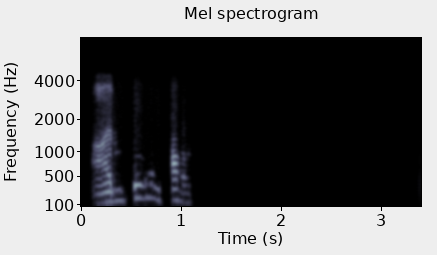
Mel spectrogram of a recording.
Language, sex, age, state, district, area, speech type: Dogri, male, 30-45, Jammu and Kashmir, Udhampur, rural, conversation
